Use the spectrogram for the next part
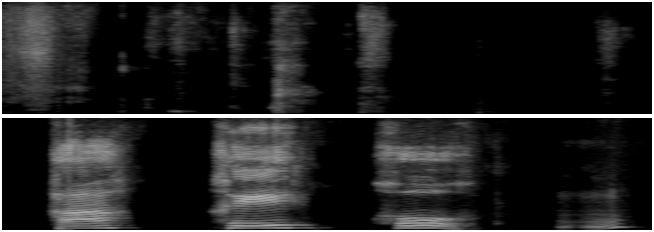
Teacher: Dan nafasnya, letak makhrajnya sudah tepat ya, sudah terdengar di tengah tenggorokan. Jadi tinggal melatih suara udaranya.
